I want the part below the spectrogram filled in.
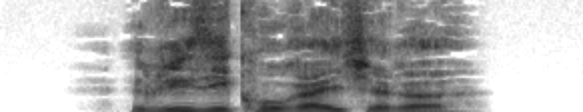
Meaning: inflection of risikoreich: 1. strong/mixed nominative/accusative feminine singular comparative degree 2. strong nominative/accusative plural comparative degree
- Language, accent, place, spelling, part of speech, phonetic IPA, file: German, Germany, Berlin, risikoreichere, adjective, [ˈʁiːzikoˌʁaɪ̯çəʁə], De-risikoreichere.ogg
